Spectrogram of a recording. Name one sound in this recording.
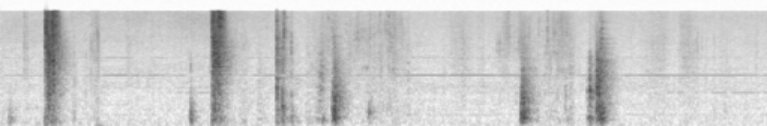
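A nail gun fires with sharp snaps.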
